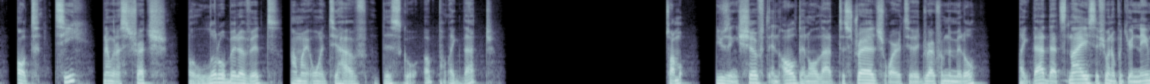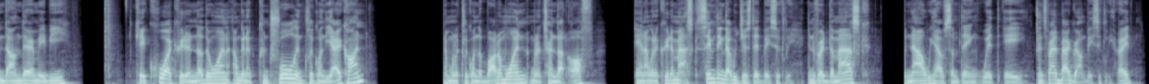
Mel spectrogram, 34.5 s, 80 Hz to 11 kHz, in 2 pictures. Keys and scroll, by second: 0.5 alt+t, 18.8 Return, 30.0 ctrl+i.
